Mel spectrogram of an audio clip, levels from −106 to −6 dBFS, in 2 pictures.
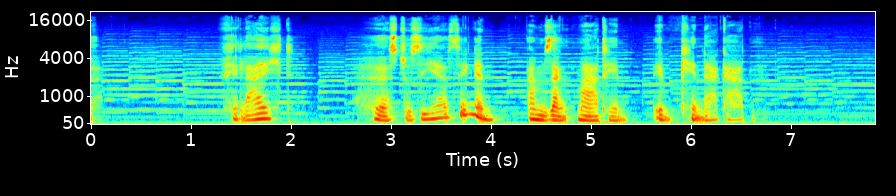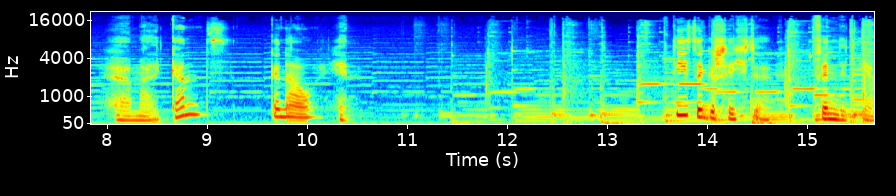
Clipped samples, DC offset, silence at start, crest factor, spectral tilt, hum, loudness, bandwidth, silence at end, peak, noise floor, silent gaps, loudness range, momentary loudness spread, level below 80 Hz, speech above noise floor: under 0.1%; under 0.1%; 0 s; 22 dB; -4.5 dB/octave; none; -24 LUFS; 19 kHz; 0 s; -4 dBFS; -52 dBFS; none; 7 LU; 24 LU; -50 dBFS; 29 dB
